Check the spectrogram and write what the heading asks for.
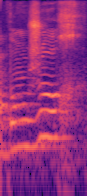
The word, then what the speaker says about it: bonjour: no la era por ejemplo en la palabra bonjour bonjour escuchan que la pronunció don roose ahí si suena o lo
